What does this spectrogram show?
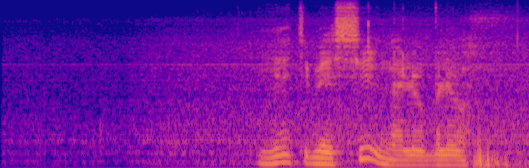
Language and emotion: Russian, positive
